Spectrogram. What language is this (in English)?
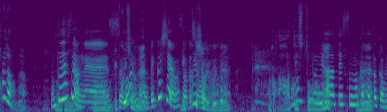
Japanese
